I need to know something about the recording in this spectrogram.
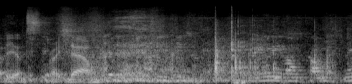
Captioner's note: laughter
